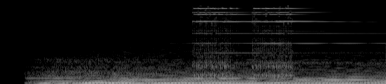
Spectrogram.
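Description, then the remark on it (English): A telephone rings loudly, a steady electronic ring with two brighter trilling bursts near the end, and no one speaking. It is Anne's daughter's phone, ringing the next morning while it is still dark outside. “It was still dark outside the next morning when Anne's daughter's phone rang.”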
